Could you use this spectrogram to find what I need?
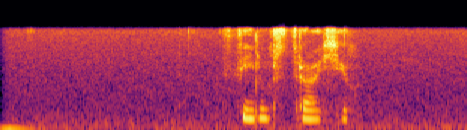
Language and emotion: Russian, sad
